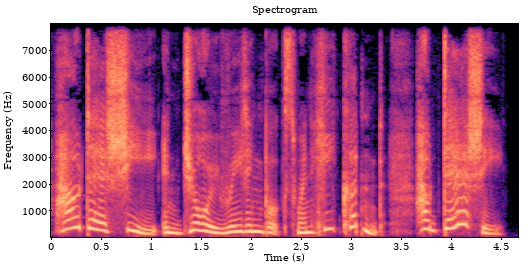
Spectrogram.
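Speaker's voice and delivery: slow, loud, high outraged father; furious father. A narrator's reading. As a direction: rage over every word. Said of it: "he seemed to be saying".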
